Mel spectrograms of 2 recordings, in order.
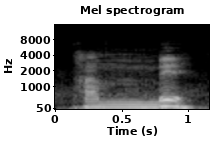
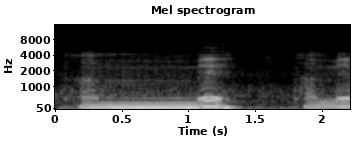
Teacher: द शब्दको सुरुमा आएमा यसको उच्चारण थ हुन्छ साथीहरु अब द मात्र हैन यसको उच्चारण थ पनि हुदो रहेछ।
